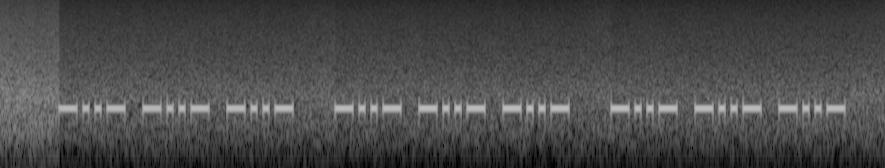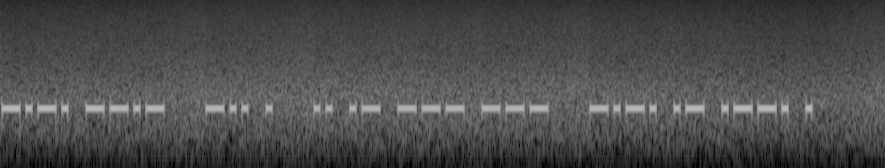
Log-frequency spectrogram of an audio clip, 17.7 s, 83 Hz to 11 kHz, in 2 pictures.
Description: Morse code, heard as a keyed tone, machine-sent, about 20 wpm, 470 Hz, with radio static and a narrow filter. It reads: XXX XXX XXX CQ DE IAOO CAPE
